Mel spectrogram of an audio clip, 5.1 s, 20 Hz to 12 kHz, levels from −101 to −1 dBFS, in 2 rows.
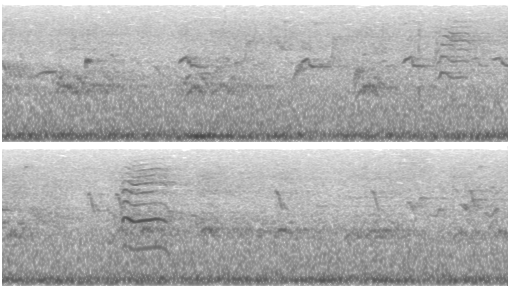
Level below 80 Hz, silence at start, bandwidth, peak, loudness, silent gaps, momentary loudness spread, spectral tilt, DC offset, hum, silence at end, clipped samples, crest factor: -72 dBFS; 0 s; 11.5 kHz; -24 dBFS; -40 LUFS; none; 6 LU; -5 dB/octave; under 0.1%; none; 0 s; under 0.1%; 18 dB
